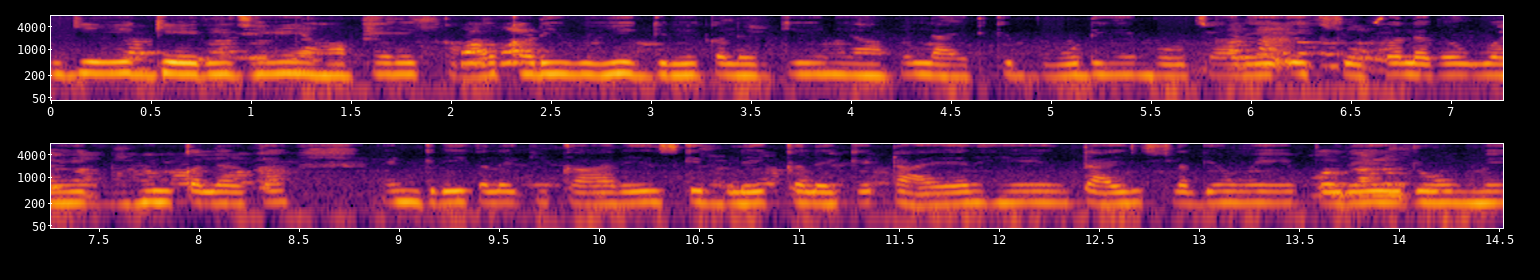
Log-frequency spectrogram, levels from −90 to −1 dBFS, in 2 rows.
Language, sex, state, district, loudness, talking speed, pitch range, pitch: Hindi, female, Bihar, Darbhanga, -26 LUFS, 180 wpm, 200-210 Hz, 205 Hz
